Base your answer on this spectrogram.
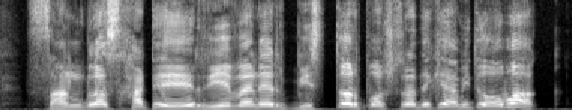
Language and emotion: Bengali, surprised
